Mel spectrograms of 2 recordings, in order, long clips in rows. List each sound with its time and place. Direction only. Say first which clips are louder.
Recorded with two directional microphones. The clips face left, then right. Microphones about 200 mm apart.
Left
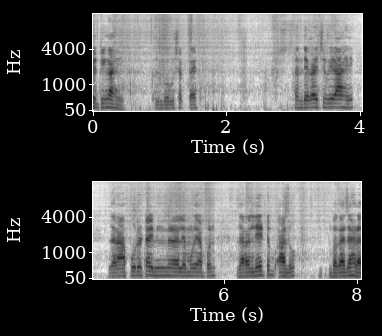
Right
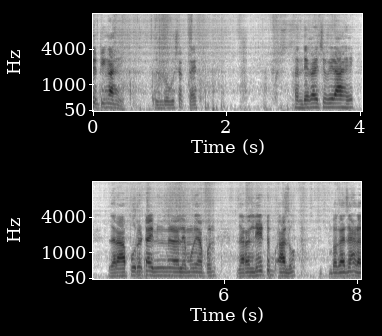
0.0 s speech: left 3 dB; 40° left (ahead or behind)
3.0 s speech: left 1 dB; 30° left (ahead or behind)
